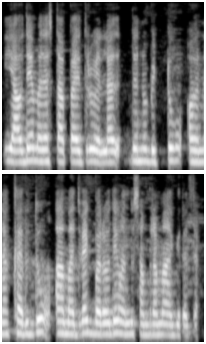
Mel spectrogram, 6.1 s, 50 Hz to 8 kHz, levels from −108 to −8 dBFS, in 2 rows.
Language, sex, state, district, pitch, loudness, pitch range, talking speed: Kannada, female, Karnataka, Chamarajanagar, 200 Hz, -16 LUFS, 195-215 Hz, 130 wpm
